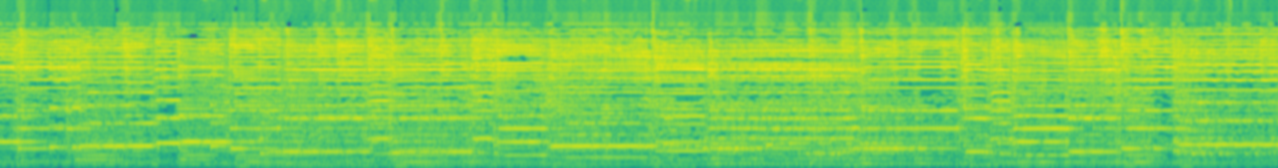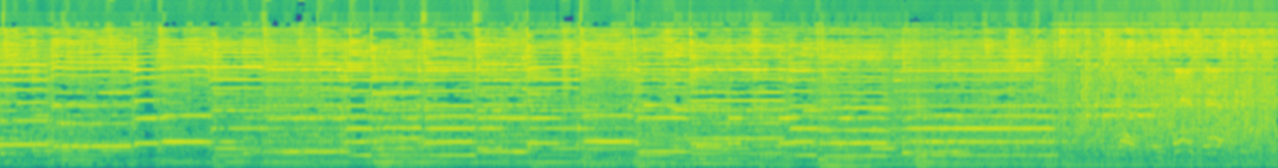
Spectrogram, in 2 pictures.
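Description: Fiddle playing a lively melody over guitar accompaniment; the tune winds up near the end.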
